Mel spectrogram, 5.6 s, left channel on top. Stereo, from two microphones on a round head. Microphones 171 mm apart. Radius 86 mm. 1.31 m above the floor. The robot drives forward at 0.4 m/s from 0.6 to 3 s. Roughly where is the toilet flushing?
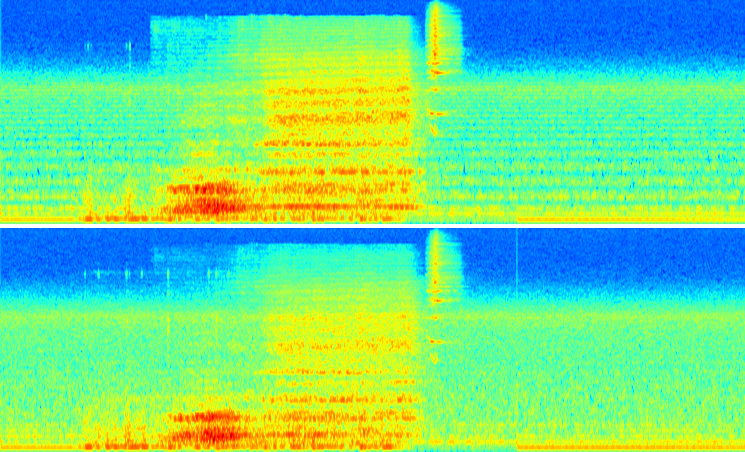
Left.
